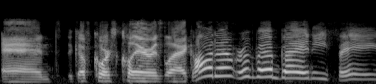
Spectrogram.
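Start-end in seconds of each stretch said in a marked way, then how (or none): 1.9-3.8 very high, best-effort attempted Australian accent. Speaker recapping a TV episode, quoting Claire: Claire in Australian accent. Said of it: "that was my best Australian accent".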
